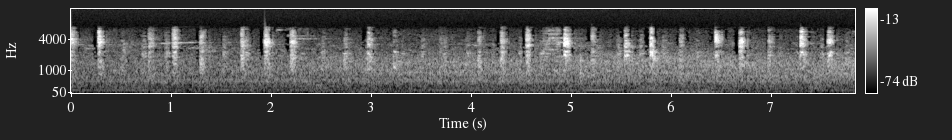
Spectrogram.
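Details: Nest of great blue herons on a live camera, chicks being fed: soft, sharp clicking notes run on steadily at around four per second, thin and high, with constant low background hiss.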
